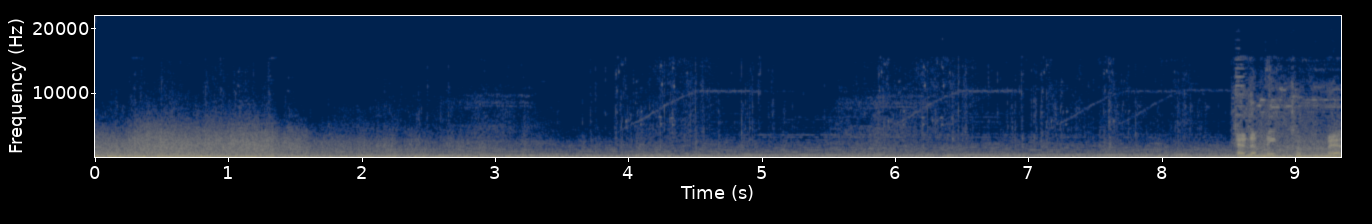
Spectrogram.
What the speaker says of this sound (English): Those cowards have a long-range plasma cannon.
